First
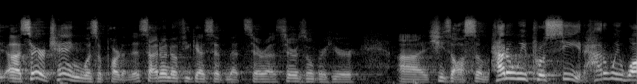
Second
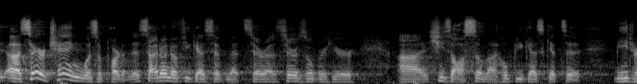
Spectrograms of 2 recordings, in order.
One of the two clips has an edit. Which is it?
first; 1 cut; at 4.9 s

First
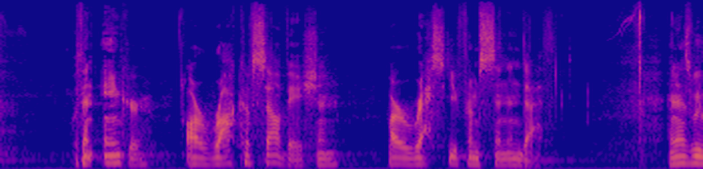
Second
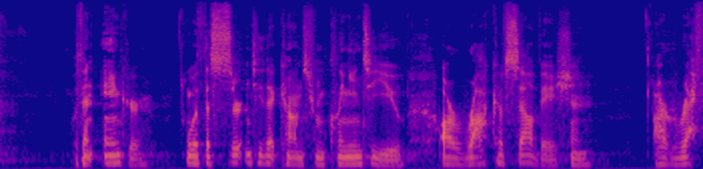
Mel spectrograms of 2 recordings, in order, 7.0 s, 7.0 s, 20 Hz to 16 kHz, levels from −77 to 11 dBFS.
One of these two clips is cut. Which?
first; 2 cuts; at 1.8 s, 3.9 s

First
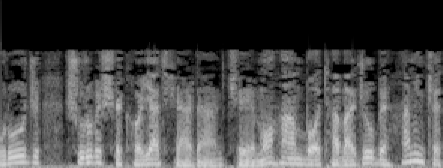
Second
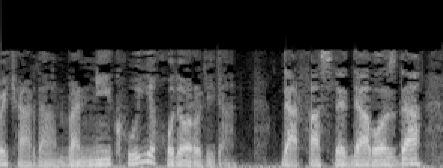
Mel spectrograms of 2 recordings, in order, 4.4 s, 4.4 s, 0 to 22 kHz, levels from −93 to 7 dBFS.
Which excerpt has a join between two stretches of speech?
second; 1 cut; at 2.8 s

